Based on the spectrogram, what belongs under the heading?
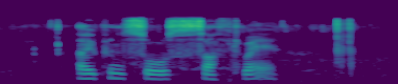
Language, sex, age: English, female, 20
